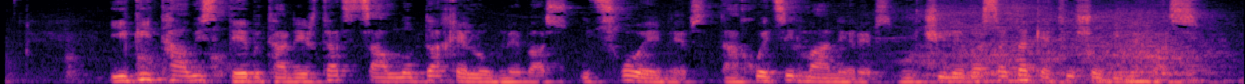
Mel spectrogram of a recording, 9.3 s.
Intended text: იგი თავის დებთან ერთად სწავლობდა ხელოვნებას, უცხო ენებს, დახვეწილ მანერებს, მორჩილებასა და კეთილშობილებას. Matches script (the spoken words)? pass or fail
pass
